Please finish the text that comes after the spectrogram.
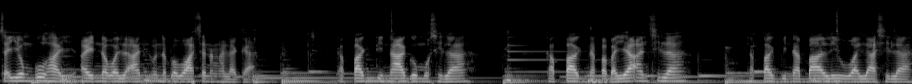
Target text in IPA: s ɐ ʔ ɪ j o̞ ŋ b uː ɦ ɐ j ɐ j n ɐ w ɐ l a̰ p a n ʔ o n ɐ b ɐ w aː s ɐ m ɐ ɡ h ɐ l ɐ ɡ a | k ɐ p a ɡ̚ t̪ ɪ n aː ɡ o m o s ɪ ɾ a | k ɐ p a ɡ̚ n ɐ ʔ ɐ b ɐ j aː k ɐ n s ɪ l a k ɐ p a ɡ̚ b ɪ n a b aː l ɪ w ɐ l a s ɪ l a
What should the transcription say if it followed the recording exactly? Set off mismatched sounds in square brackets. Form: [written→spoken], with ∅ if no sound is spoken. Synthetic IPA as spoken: s ɐ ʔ ɪ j o̞ ŋ b uː ɦ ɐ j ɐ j n ɐ w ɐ l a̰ [p→ʔ] a n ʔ o n ɐ b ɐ w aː s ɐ [m→n] ɐ [ɡ→ŋ] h ɐ l ɐ ɡ a | k ɐ p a ɡ̚ t̪ ɪ n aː ɡ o m o s ɪ [ɾ→l] a | k ɐ p a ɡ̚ n ɐ [ʔ→p] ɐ b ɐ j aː [k→ʔ] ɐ n s ɪ l a k ɐ p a ɡ̚ b ɪ n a b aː l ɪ w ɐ l a s ɪ l a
